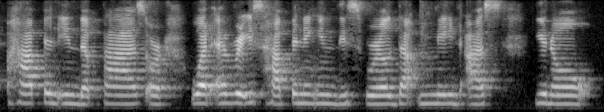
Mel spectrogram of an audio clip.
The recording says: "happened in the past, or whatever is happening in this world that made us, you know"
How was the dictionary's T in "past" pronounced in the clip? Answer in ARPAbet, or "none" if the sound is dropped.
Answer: T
